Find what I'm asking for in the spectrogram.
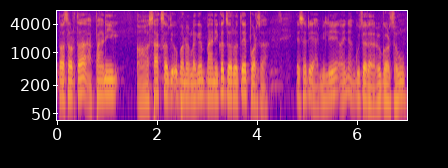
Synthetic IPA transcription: t̪ʌsʌrt̪ʌpani | sakʰsʌbd͡ziupʌnʌkolaɡimpanikod͡zʌɾuɾʌt̪apʌrt͡sʰʌ | esʌɾiɦamileʌjnʌɡud͡zaɾaɦʌɾuɡʌrt͡sʰʌw̃

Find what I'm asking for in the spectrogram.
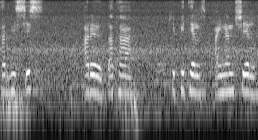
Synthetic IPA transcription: saɾbʱisis | aɾɯt̪at̪ʰa | kepitʰelspʰajnansel

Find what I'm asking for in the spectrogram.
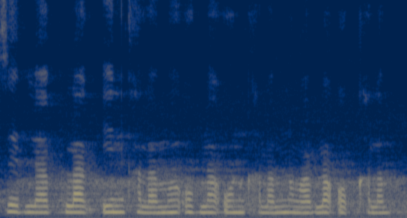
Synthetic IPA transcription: seblapʰlak̚inkʰalamɯʔɔp̚laʔɔnkʰalamnɔŋablaʔɔp̚kʰːalam

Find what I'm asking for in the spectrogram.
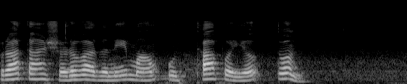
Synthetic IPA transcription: pɾaːt̪aɦɕəɽʋaːd̪ɐnemaːmut̪ʰːaːpəjət̪ʋɐm

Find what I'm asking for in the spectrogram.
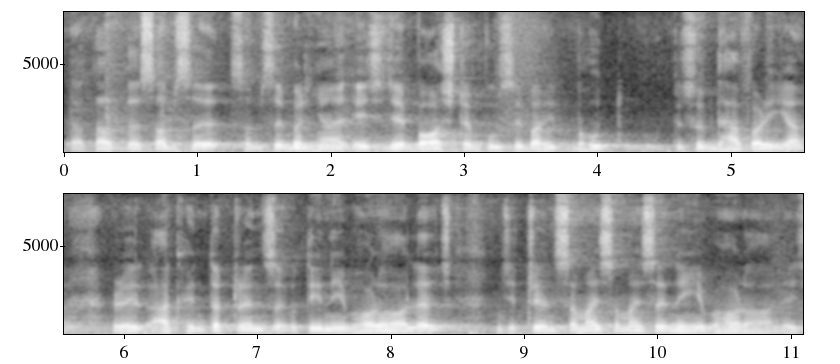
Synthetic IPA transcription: ə̰t̪at̪səbsẽsəbsebəɽ̤ijãet͡ʃʰd͡ʒebɔsʈempusẽbəɦut̪bəɦut̪ | subid̪ʱapəɽija | ɾɦila̰kʰənit̪ɔʈɾensẽot̪inəjbʱɔɾəɦələjt͡ʃʰ | d͡ʒeʈɾensəməjsəməjsẽnəjbʱɔɾəɦəlɛjt͡ʃʰ

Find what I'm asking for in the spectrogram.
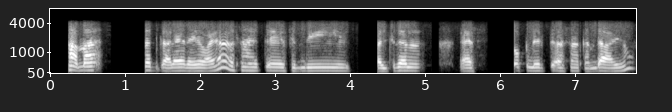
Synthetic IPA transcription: hãːmã | sət̪ɡaːl̤aːeɾɐɦijoaːɦjaɐsãɦɪt̪esɪ̃nd̪ʱi | kɐlt͡ʃʊɾəl | ɛ̃ːs | oknɪɾt̪ɐsãkɐ̃nd̪aːɦijũ

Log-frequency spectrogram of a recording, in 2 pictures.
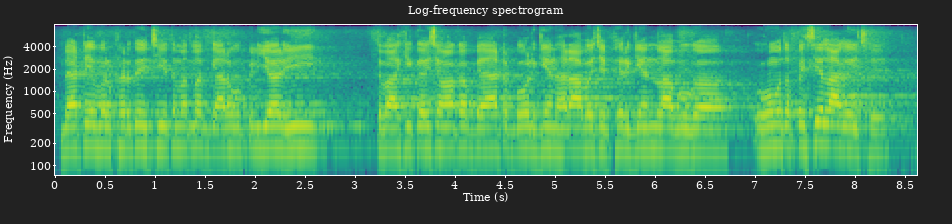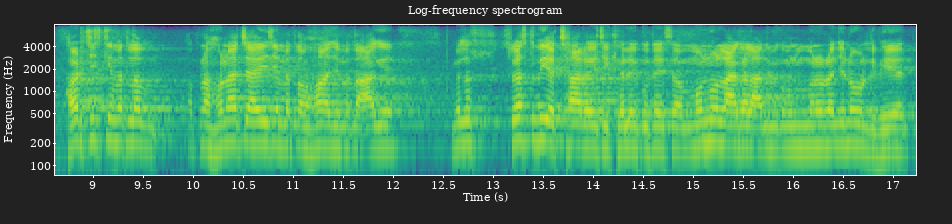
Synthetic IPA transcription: bjaʈebəlkʰəɾd̪ɛt͡ʃʰit̪ɔmət̪ləbɡjaɾoɡopilijəɾɦi | t̪ɔbakikəɦɛt͡ʃʰɛəɦãkabjɛʈbolɡẽnɦəɾabɛt͡ʃʰɛpʰeɾɡẽnlabuɡa | oɦomet̪ɔpəjselaɡət͡ʃʰɛ | həɾt͡ʃid͡ʒkemət̪ləbəpnaɦonat͡ʃaɦit͡ʃʰɛmət̪ləbɦãd͡ʒemət̪ləbaɡe | mət̪ləbswəst̪ʰbʱiətːʃʰaɾəɦɛt͡ʃʰɛkʰelekud̪əjsəmənolaɡəlad̪mikemmənoɾə̃nd͡ʒnolibʱel

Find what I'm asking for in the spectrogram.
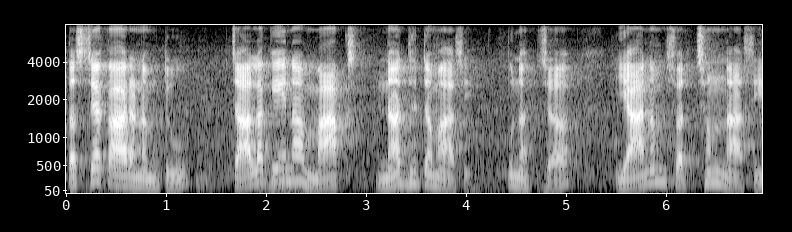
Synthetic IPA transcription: t̪ɐsjɐkaːɾɐnɐmt̪u | t͡ʃaːlɐkeːnɐmaːks | nɐd̪ʱiʈɐmaːsḭ | punɐtːt͡ʃʰɐ | jaːnɐmswɐtːʃʰɐmna̰ːsi

